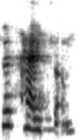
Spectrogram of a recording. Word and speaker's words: handsome: We pronounce this when we pronounce this word, it sounds like handsome. Okay, hand plus some, but it's not handsome. It should be pronounced as handsome. Okay, and we treat the D as a silent letter.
